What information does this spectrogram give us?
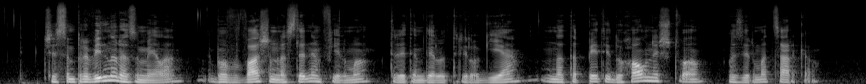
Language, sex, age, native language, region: Slovenian, male, 18-29, Slovenian, Drava region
